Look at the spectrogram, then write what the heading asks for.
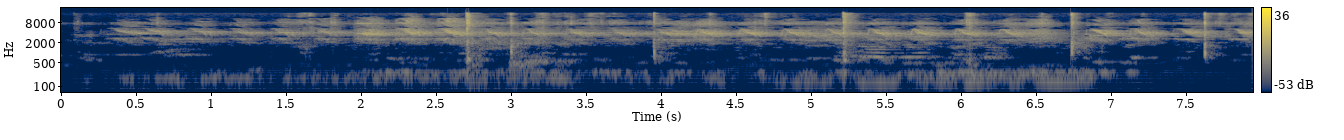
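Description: A bird calling in a long run of quick, high, falling chirps, several a second, with a low hum underneath. A few sharp taps come in between, about three and five seconds in.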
